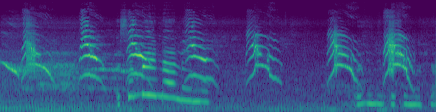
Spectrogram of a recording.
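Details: Stray street cat described as dirty and in need of help, crying with short high arched meows repeated roughly every second, several overlapping, with a woman's voice speaking softly in between.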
